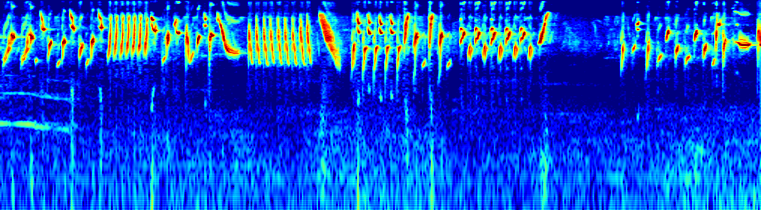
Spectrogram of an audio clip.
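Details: European goldfinch song for teaching young birds, featuring named styles such as tiwawati and mandolin: dense high twittering phrases, rapid buzzy trill bursts and sweeping chirps, with brief pauses between sequences.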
